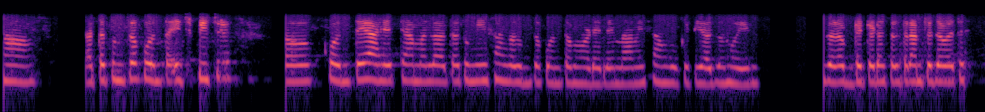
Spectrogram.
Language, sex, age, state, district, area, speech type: Marathi, female, 18-30, Maharashtra, Ratnagiri, rural, conversation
